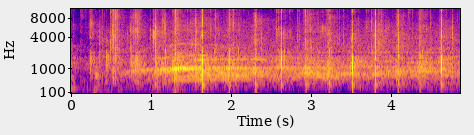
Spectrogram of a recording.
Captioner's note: all applauding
